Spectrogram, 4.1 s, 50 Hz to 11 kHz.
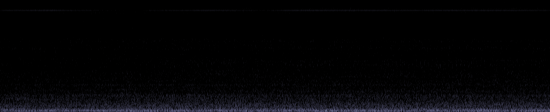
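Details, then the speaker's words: BougeRV 23-quart 12V portable refrigerator running: low steady hum with faint fan hiss, even throughout, quieter than a household fridge; compressor running smoothly and quietly. "so I mean it's just humming right um it's not really I mean my fridge is definitely a lot louder than this"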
